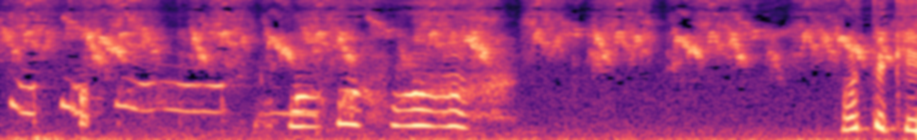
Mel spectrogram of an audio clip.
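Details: Pet foxes Vasilisa and Foxie passing food to one another: a run of clear, layered whines and wavering squeals, then a pause and two sharp yelps at the end, with steady high bird twittering behind.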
